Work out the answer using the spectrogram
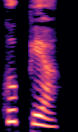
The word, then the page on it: ಗೋಪ್ಯ: Kannada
